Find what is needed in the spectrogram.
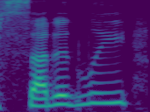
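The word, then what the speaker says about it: subtly: BT l e y why do we spell it with a B when it's not even that's not even how you pronounce it I can't say the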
